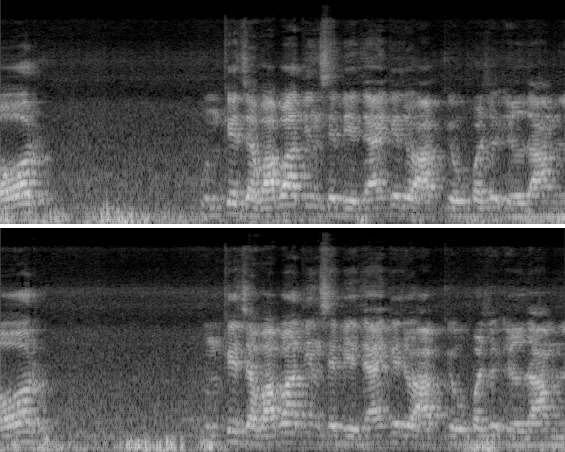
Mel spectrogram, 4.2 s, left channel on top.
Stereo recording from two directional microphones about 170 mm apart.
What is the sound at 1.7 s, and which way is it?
A man's voice, 20° left (ahead or behind).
